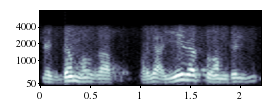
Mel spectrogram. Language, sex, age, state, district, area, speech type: Hindi, male, 45-60, Bihar, Begusarai, rural, conversation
